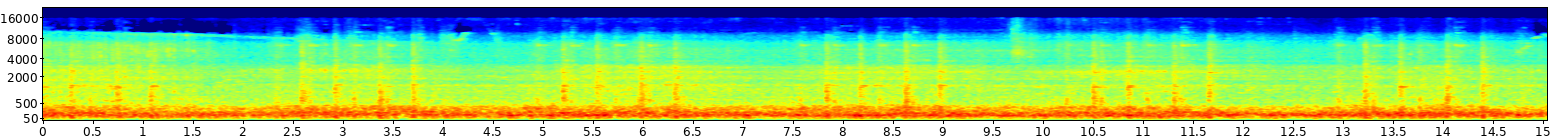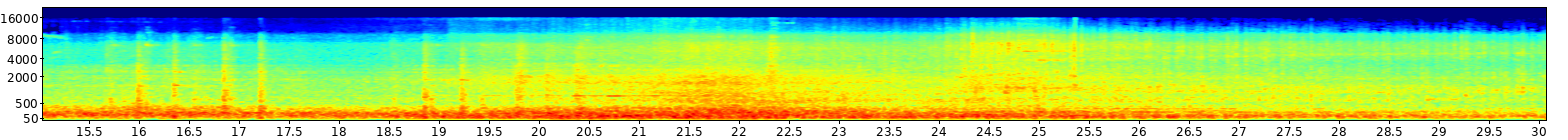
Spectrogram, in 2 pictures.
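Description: A train of loco-hauled passenger coaches rolling past, its wheels clicking rapidly over the rail joints above a steady low rumble. The sound swells a little over halfway through, then fades toward the end.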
